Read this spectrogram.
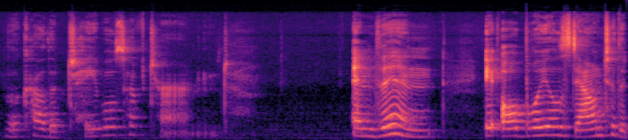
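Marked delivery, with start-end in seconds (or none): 0.1-2.3 hushed dramatic whisper. Real, not acted. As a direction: whisper it like a secret. Dramatic card reading aside.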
